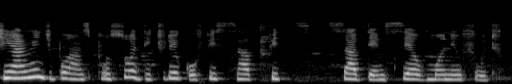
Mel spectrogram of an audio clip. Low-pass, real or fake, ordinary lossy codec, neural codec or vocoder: 7.2 kHz; real; none; none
